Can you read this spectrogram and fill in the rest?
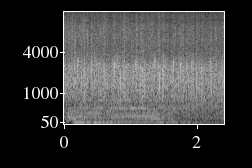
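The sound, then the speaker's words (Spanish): Sustained applause from a large crowd in the grandstands, a dense, steady clatter of many hands clapping at once with a low rumble beneath it, as the flag of Spain, carried by an army officer, passes during a Holy Saturday procession. “Aplausos que se repiten por donde va pasando la bandera.”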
